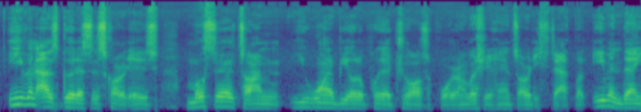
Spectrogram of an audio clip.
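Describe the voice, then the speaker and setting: A man hosting his own channel, casually walking through a card deck step by step in a relaxed, repetitive way. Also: fairly low pitch. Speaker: card game channel host.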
